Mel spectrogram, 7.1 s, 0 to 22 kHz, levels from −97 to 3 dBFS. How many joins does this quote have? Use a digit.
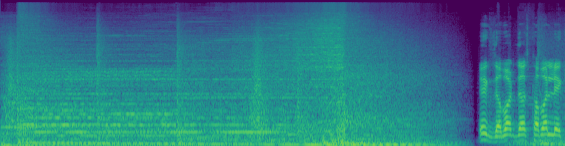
1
